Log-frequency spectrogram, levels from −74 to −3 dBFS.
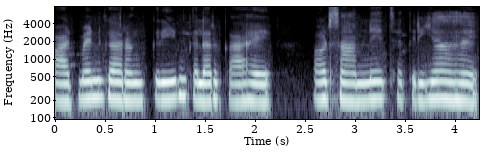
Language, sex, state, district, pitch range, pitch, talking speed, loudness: Hindi, female, Haryana, Charkhi Dadri, 195-205 Hz, 200 Hz, 155 wpm, -14 LUFS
